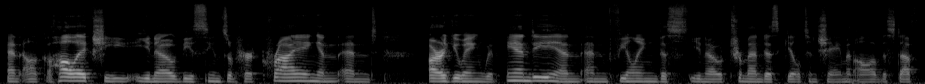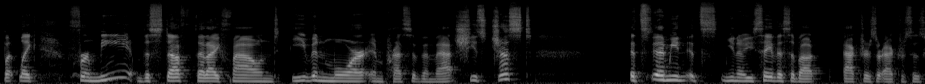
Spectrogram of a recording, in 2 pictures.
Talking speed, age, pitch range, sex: 190 wpm, 30-49, 125-165 Hz, male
